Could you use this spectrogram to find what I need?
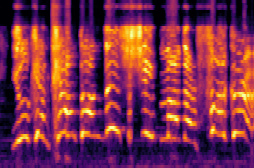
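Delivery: very high, shrill, yelled battle cry. A player describes their character throwing pocket sand and shouting: shouting. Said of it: "and I'm gonna shout".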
